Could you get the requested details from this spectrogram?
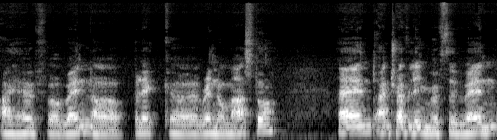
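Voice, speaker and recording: A man's medium-pitched voice with a non-native accent, very slow pace and fairly even intonation. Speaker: motorcycle vlogger. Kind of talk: casual vlog introduction. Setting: home garage. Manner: halting, many fillers.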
